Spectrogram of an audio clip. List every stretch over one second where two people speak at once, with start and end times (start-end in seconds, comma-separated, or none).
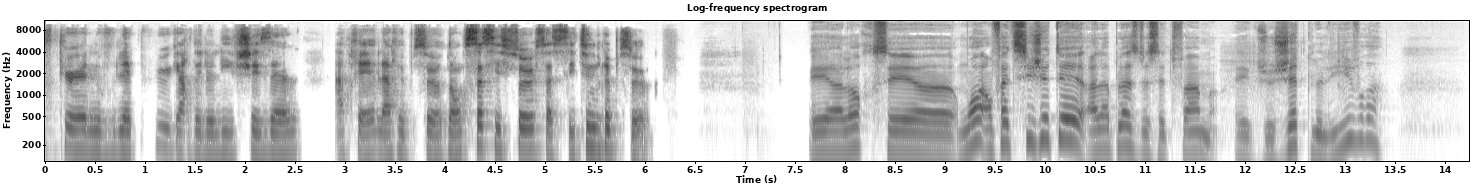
none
